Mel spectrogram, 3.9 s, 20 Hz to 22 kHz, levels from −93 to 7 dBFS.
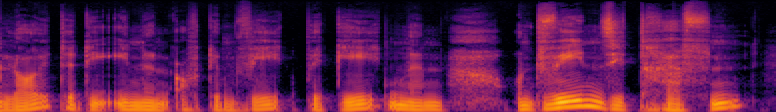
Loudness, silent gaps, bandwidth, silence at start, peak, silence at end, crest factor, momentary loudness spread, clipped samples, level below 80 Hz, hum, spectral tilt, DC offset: -20 LUFS; none; over 20 kHz; 0 s; -2 dBFS; 0.2 s; 20 dB; 12 LU; under 0.1%; -38 dBFS; none; -5.5 dB/octave; under 0.1%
